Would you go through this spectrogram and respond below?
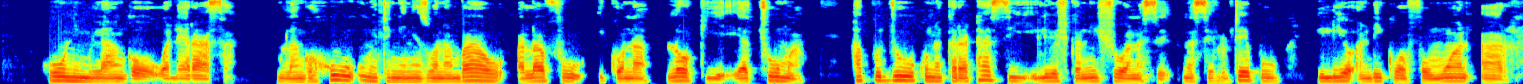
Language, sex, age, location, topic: Swahili, male, 50+, Kisumu, education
